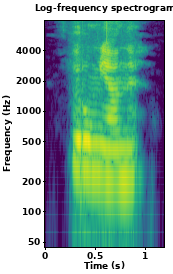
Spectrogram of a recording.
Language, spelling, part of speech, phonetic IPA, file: Polish, rumiany, adjective, [rũˈmʲjãnɨ], Pl-rumiany.ogg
